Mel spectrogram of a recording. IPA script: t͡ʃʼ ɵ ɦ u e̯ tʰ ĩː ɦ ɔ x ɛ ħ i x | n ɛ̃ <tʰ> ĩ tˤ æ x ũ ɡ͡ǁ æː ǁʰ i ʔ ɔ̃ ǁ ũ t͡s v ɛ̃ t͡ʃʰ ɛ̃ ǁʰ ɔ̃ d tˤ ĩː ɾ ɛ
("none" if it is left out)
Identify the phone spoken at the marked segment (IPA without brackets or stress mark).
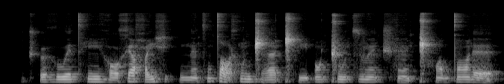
t͡s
